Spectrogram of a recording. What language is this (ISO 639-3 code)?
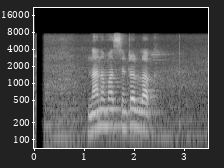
nep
